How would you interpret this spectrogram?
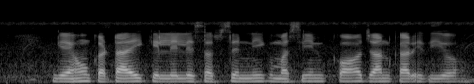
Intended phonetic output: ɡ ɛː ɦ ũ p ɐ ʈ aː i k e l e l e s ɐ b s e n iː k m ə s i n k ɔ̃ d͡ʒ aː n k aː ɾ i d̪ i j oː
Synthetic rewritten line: ɡ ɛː ɦ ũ k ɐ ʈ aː i k e l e l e s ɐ b s e n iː k m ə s iː n k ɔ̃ d͡ʒ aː n k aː ɾ i d̪ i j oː

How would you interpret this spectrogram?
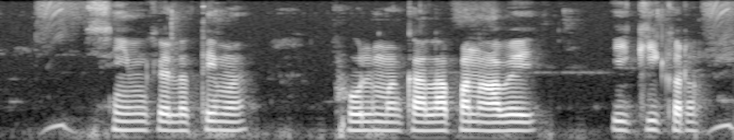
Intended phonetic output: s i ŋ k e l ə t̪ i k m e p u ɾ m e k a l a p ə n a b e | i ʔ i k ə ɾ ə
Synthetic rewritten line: s i m k e l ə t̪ i m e pʰ u l m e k a l a p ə n a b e | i k i k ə ɾ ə

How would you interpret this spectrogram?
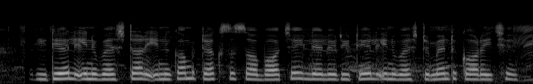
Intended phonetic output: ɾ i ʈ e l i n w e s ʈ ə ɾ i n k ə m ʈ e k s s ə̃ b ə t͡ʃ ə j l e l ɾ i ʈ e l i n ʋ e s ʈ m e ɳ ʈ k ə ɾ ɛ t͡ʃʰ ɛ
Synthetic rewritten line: ɾ i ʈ e l i n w e s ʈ ə ɾ i n k ə m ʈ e k s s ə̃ b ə t͡ʃ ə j l e l ɾ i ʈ e l i n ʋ e s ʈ m e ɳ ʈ k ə ɾ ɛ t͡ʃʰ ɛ

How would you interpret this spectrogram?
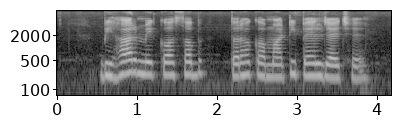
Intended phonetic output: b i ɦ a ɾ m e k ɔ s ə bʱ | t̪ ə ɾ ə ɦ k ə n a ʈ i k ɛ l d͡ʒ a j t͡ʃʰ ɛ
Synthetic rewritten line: b i ɦ a ɾ m e k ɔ s ə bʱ | t̪ ə ɾ ə ɦ k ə m a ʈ i p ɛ l d͡ʒ a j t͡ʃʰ ɛ

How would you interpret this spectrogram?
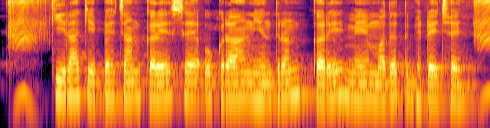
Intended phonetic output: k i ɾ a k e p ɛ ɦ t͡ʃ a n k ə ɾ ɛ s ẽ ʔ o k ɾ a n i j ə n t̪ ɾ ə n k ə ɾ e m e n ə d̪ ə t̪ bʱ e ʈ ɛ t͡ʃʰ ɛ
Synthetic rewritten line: k i ɾ a k e p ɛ ɦ t͡ʃ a n k ə ɾ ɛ s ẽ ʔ o k ɾ a n i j ə n t̪ ɾ ə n k ə ɾ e m e m ə d̪ ə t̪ bʱ e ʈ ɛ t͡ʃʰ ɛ

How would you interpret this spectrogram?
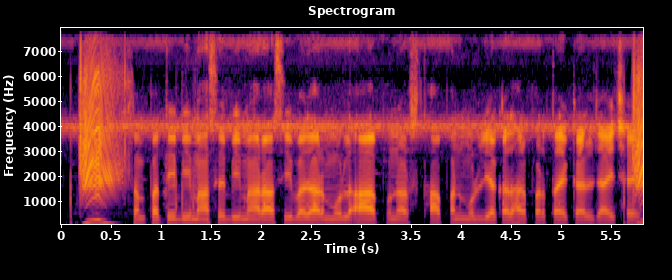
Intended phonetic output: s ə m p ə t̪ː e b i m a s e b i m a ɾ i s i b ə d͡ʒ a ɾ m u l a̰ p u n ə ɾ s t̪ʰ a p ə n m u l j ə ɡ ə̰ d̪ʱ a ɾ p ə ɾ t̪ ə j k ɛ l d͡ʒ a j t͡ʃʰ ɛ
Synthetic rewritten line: s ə m p ə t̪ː i b i m a s e b i m a ɾ a s i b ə d͡ʒ a ɾ m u l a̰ p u n ə ɾ s t̪ʰ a p ə n m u l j ə k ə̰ d̪ʱ a ɾ p ə ɾ t̪ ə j k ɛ l d͡ʒ a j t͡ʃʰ ɛ

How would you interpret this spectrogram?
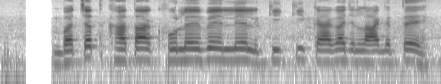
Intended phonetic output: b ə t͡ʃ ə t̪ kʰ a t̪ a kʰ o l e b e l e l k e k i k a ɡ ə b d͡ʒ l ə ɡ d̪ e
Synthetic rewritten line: b ə t͡ʃ ə t̪ kʰ a t̪ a kʰ u l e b e l e l k i k i k a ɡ ə d͡ʒ l a ɡ t̪ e

